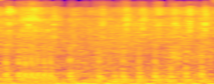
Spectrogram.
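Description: A motorcycle engine is kicked into life and runs with a loud, close, rough throbbing chug that continues steadily through a very short moment.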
